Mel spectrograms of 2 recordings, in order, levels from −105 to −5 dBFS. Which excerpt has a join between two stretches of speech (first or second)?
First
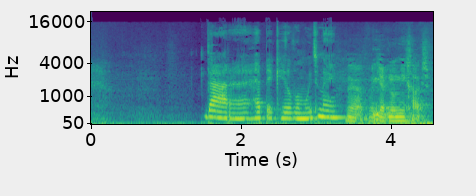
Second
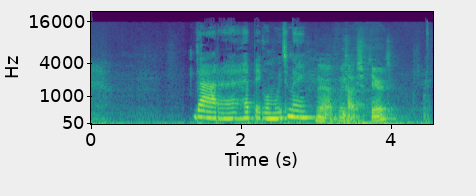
second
